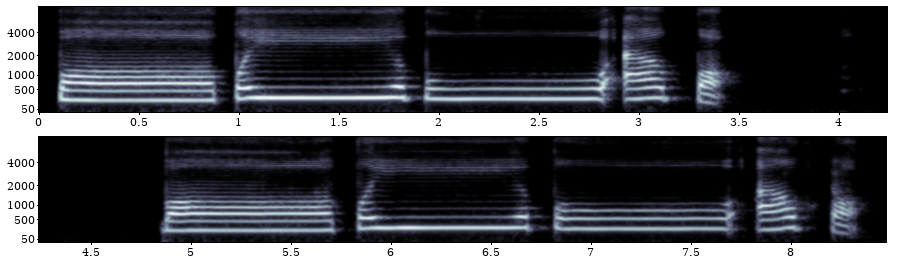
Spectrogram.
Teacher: pangkal lidahnya dinaikkan ya biar huruf to itu dibacanya tebal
